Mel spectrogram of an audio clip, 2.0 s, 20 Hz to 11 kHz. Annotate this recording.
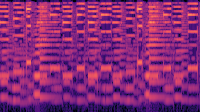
A kind of loop or something like, recorded from broken Medeli M30 synth, warped in Ableton.
lo-fi, broken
